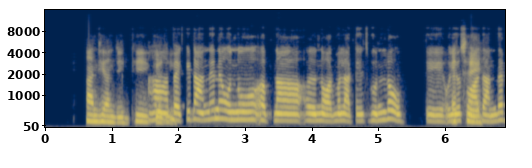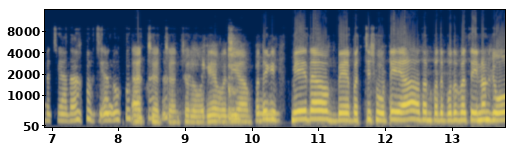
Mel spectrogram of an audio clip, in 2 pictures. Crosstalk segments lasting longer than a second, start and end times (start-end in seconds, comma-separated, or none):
none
